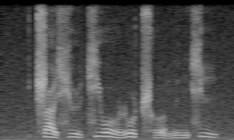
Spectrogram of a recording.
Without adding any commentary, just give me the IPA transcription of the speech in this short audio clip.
ʈ͡ʂä˥˨ɕy˥˨ t͡ɕjo˥˨ʊ̯ɻu˥˨ ʈ͡ʂʰɤ̰˨˩n̪i˨˦ŋɕi˥˨

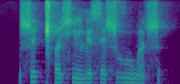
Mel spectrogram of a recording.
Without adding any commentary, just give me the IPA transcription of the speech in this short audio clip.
ɬɪǁʰɜ ɕĩlʲəseɬ ɣuwə̃ɬ

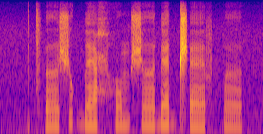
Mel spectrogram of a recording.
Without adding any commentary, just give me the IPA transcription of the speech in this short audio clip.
t͡sʼəː˨ʃʊ˦ɡ͡bɛː˧ħho˧m ʃəː˧ɗɛ˦dt͡ʃʼɛː˨f pəː˨

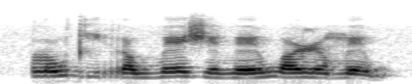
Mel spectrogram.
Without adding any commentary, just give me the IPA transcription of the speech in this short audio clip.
lˠudi rɒwβɛʒɛ ðɛ wɒɭʌ mɛw

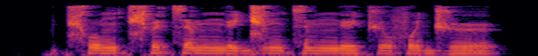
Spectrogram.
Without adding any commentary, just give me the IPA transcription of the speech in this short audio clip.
t͡ɕʰoŋt͡ɕʰɘt͡sɛm ŋed͡ʑøŋt͡sɘm ŋet͡ʃofɤ d͡ʒø

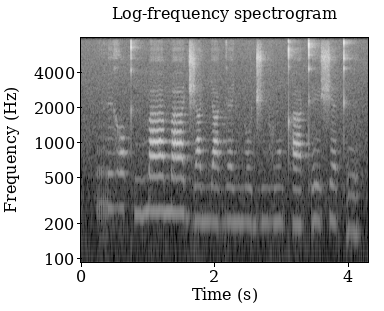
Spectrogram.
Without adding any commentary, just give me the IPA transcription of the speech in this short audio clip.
rɪ˦ɣɔ˦kʰi˨maː˦ maː˦d͡ʒa˨ɲa˨ɡɛ˨ ɲo˨d͡ʒi˨vũ˨ kʰa˨ kʼe˦ ʃɛ˦kʼɪ˨

